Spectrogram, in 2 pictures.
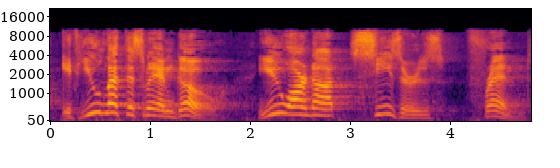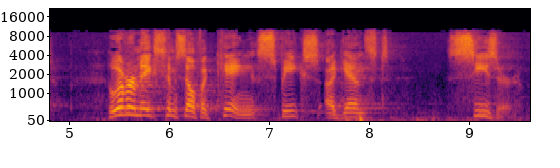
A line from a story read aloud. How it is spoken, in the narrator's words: the Jews cried out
